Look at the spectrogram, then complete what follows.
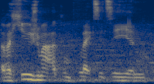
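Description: A man's voice: mid-range voice, steady tone, quick pace. A man, an executive guest, explaining his field conversationally in an interview at a trade show. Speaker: guest, company chief executive. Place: live at an automotive trade show. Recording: noisy trade show floor. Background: clear ambient noise.

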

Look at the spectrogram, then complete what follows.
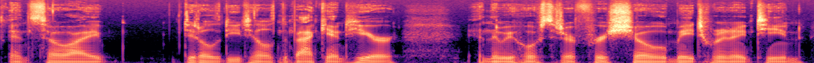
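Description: A man's voice: very deep voice, flat delivery, brisk, darkish tone, dry recording. A man telling informal anecdotes as a guest in a casual interview. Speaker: interview guest, concert organizer. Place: church, live broadcast.

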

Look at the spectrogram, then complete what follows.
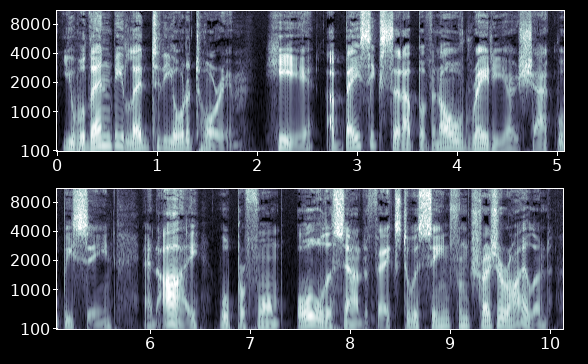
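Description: A man's voice: mid-range voice, lively intonation, normal speed, few pauses, no echo, clean studio sound. A middle-aged man with an Australian accent, reading scripted promotional narration as a podcast host. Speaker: podcast host and drama workshop creator. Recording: music behind the voice. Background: music.

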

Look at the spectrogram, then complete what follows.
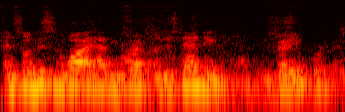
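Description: A man's voice: fairly high pitch, animated, quick pace. A man giving an earnest religious lesson, repeating his points for emphasis and reciting verses in Arabic. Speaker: Islamic lecturer. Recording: tinny, echoey, distant phone-like sound.

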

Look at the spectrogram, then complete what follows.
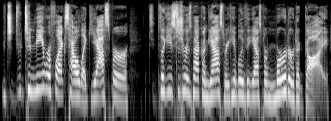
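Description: Casting: female podcast co-host, medium pitch, casual conversational TV chat, very dry recording. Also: sing-song, moderate pace, dry recording.

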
